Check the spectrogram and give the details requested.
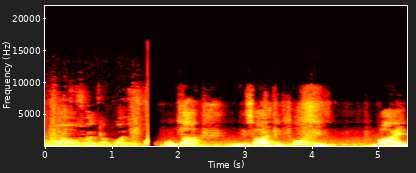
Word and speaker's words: Hunza: Hunza, the actual accent, actual pronunciation, original name, de facto name is Hunzo. H-U-N, the term Hunzo. When British occupied this region in 1891, they changed Hunzo into Hunza in their official document, in their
